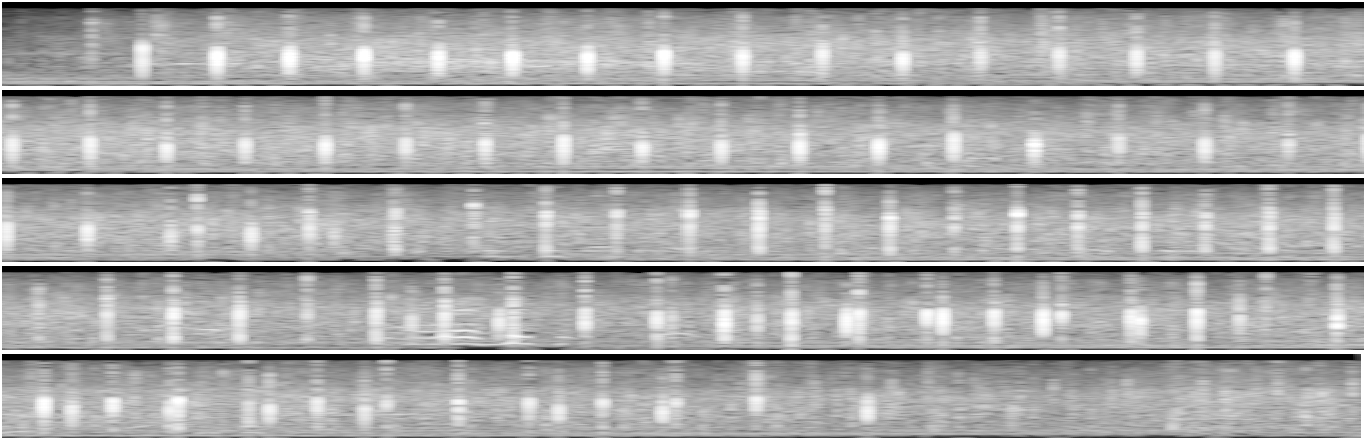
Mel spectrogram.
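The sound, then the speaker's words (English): An audience of graduates and guests at a Princeton University commencement applauds the honorary degree recipients steadily for the full length, a dense wash of many hands clapping at a constant, fairly loud level with no speech over it. “Now I would ask all of our honorary degree recipients to stand once more, and I would ask our graduates and guests to join me in applauding together their outstanding accomplishments.”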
